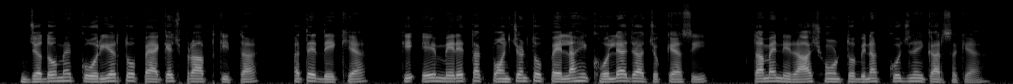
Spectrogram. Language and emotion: Punjabi, sad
